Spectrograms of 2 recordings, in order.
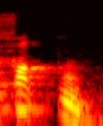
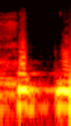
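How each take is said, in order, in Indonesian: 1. Vokal pertama adalah bunyi a. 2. Vokal pertama adalah bunyi u. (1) "boleh dibaca saktu" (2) "bisa dibaca suktu"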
